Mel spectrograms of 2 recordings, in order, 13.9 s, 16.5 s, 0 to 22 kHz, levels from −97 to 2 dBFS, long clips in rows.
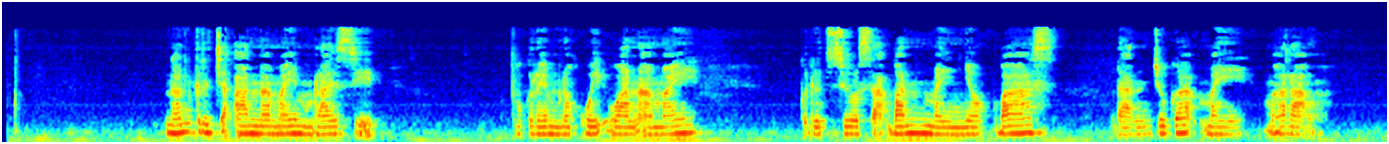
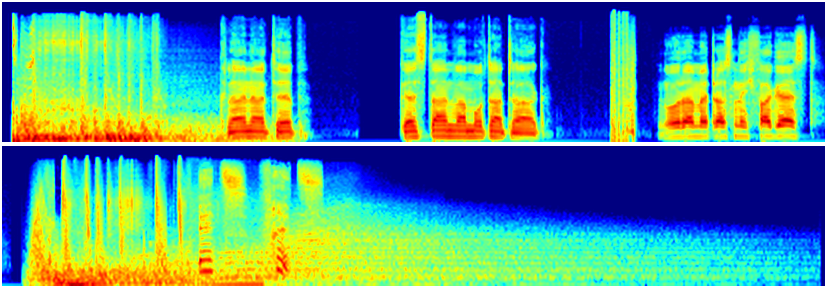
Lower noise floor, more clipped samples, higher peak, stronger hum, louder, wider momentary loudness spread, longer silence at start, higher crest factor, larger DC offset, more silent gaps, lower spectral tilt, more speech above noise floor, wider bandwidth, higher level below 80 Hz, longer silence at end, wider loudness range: second, -49 dBFS vs -77 dBFS; neither; about the same, -2 dBFS vs 0 dBFS; neither; second, -21 LUFS vs -13 LUFS; second, 12 LU vs 18 LU; about the same, 0.1 s vs 0.1 s; first, 20 dB vs 14 dB; neither; neither; about the same, -5 dB/octave vs -5 dB/octave; second, 29 dB vs 65 dB; second, 11.5 kHz vs 16 kHz; second, -44 dBFS vs -22 dBFS; second, 0.3 s vs 3.1 s; second, 3 LU vs 8 LU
